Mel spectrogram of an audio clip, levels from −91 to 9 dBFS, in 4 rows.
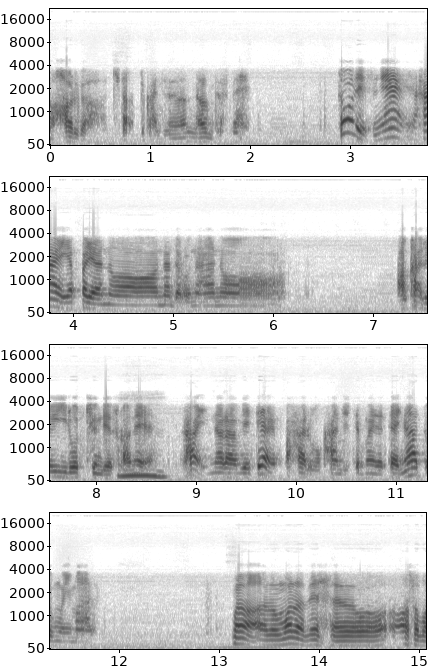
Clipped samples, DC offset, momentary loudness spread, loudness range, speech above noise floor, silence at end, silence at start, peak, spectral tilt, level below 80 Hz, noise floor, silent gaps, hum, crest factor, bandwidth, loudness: under 0.1%; under 0.1%; 11 LU; 4 LU; 31 dB; 0 s; 0 s; -10 dBFS; -6 dB/octave; -60 dBFS; -56 dBFS; none; none; 16 dB; over 20 kHz; -25 LUFS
